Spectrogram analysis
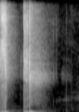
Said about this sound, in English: Got to take a sip of beer here.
